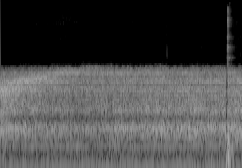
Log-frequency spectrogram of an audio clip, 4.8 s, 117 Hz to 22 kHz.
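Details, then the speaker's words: Pyramid PSV500 50 A switching DC power supply powering a ham radio on cobweb and Windom antennas: a steady dense hiss fills the receiver with no signal. "okay you guys can hear the noise okay so that is with the power supply on the Windom that's on the cobweb"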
